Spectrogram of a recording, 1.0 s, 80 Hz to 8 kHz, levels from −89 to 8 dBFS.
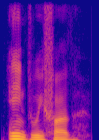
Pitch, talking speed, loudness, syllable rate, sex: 120 Hz, 180 wpm, -18 LUFS, 5.3 syllables/s, male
